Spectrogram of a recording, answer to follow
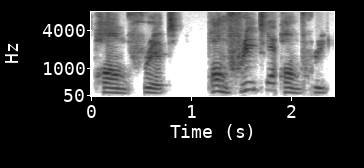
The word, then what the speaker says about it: pomme frite: Pomme, this is pronounced pomme frite.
